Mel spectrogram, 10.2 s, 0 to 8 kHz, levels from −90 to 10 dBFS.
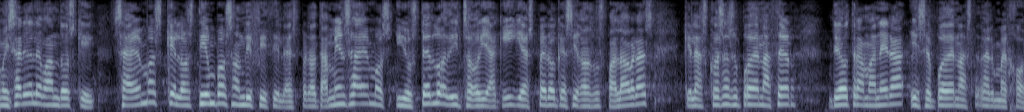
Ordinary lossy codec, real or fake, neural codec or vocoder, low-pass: none; fake; codec, 16 kHz, 16 kbps, FunCodec, trained on Chinese and English, 50 frames a second; none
